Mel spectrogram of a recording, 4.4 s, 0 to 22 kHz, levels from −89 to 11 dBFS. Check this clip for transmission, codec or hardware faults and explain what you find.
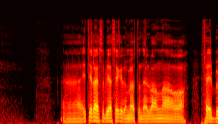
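One codec fault runs through the whole speech clip. A dull, band-limited sound with rough, fluttering noise around voiced tones likely comes from Dolby Digital compression at a low bitrate, roughly 64 kbps. Starved frequency lines are filled with dither noise. A spectrogram shows nothing above 11.4 kHz, and there is speckled noise between harmonics.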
